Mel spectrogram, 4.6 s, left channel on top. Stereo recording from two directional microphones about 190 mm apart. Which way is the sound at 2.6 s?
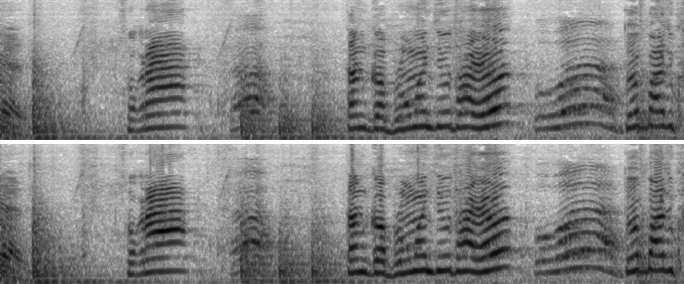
25° right (ahead or behind).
